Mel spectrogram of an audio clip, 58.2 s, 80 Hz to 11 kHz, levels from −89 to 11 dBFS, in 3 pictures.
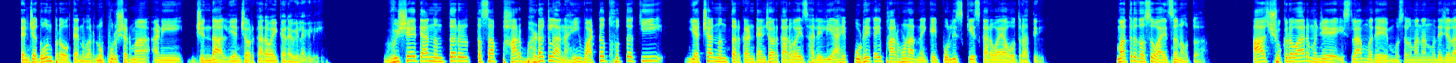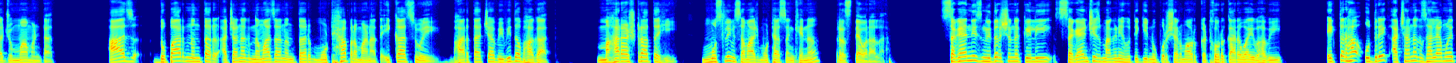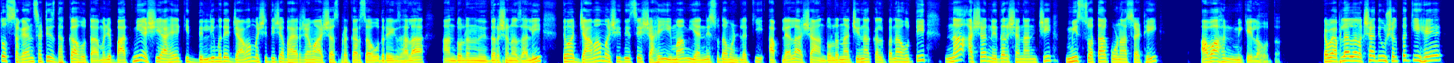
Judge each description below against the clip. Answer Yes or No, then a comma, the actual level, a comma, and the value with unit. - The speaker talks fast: Yes, fast, 140 wpm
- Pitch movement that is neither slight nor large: No, wide, 5.9 semitones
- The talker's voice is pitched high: No, medium, 150 Hz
